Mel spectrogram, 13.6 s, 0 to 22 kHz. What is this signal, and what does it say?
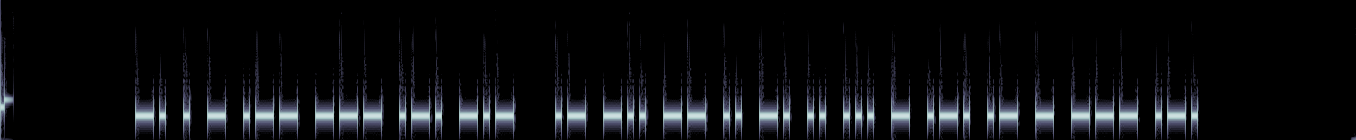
Morse code, heard as a keyed tone, about 20 wpm, 700 Hz. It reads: NETWORK ADMINISTRATOR
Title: K1USN SST QSO Practice 20wpm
